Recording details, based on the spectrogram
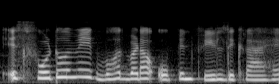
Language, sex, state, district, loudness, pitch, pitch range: Hindi, female, Arunachal Pradesh, Lower Dibang Valley, -15 LUFS, 250 Hz, 220-285 Hz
